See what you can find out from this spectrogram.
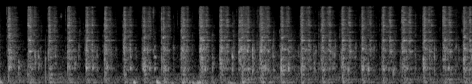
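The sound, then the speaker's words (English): A whisk beats an egg mixture in fast, steady strokes, about four or five per second, making a bright, rhythmic scraping clatter that runs on without pause. “So I'm trying to like whisk this and see if like maybe if I whisk it, I'll be able to tell.”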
